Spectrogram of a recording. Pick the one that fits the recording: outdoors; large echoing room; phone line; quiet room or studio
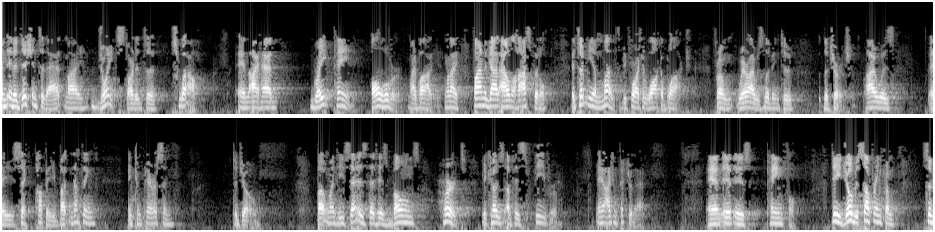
large echoing room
